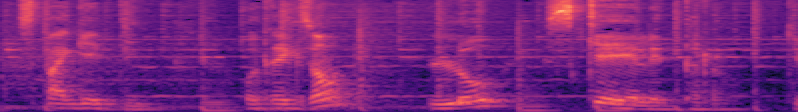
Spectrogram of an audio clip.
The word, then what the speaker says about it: spaghetti: c'est vraiment facile spaghetti s'il n'y avait pas le H vous devriez dire c'est pas déjà mais il y a un H donc vous prononcez spaghetti autre exemple l'eau scale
